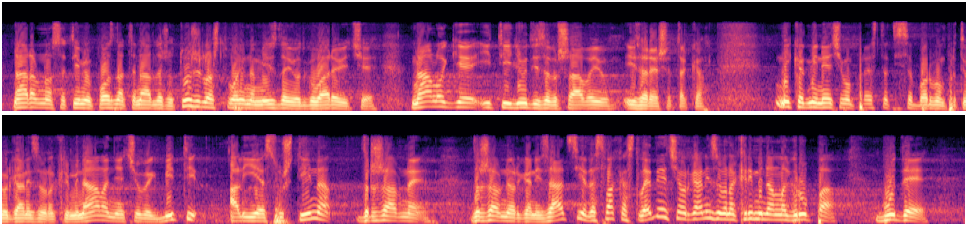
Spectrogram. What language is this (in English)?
Serbian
